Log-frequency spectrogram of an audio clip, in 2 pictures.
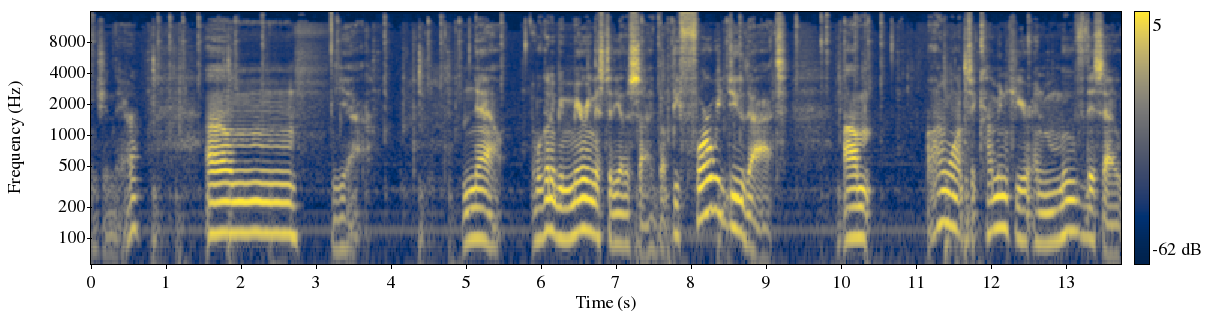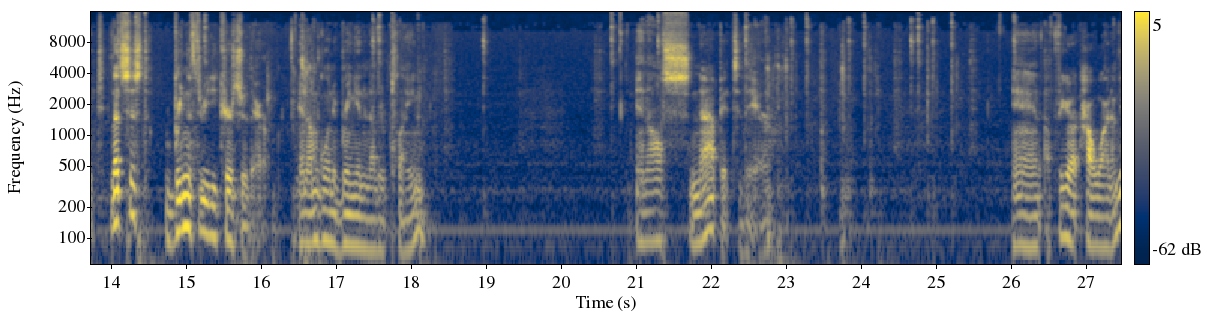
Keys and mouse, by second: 0.0 ctrl+s, 0.0-0.4 drag, 0.9 shift+middle drag, 1.2 middle click, 1.9-2.3 shift+middle drag, 3.3-3.9 middle drag, 4.5 shift+middle click, 4.9-5.5 middle drag, 7.3 shift+middle click, 7.7 middle click, 8.5 shift+middle click, 9.1 middle click, 9.7 click, 10.0 shift+middle click, 10.3 middle click, 11.4 Tab, 11.6 a, 12.5-14.1 drag, 14.4 shift+s, 15.6 Tab, 16.5 shift+a, 18.1 Tab, 18.9-20.7 drag, 21.3-22.5 ctrl+drag, 22.9 alt+a, 23.1 middle click, 23.8 shift+middle click, 24.9 middle click, 26.1-27.4 drag.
